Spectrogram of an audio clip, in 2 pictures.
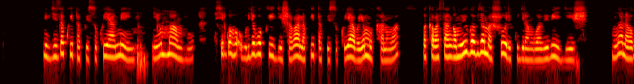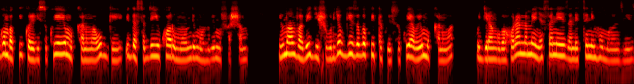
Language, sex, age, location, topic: Kinyarwanda, female, 18-24, Kigali, health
